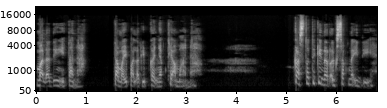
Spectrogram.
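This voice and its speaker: Lady as a young widowed mom, wistful and sad, ilocano accent, mid pitch, music behind her. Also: a bit bright. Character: grieving young widowed mother, soft and wistful. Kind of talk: Ilocano audio drama acting.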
